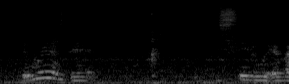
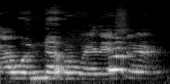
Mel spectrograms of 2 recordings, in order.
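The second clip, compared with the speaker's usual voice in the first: mock vow; 5 semitones higher, 12 dB louder than usual. Retold vow about the shirt.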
